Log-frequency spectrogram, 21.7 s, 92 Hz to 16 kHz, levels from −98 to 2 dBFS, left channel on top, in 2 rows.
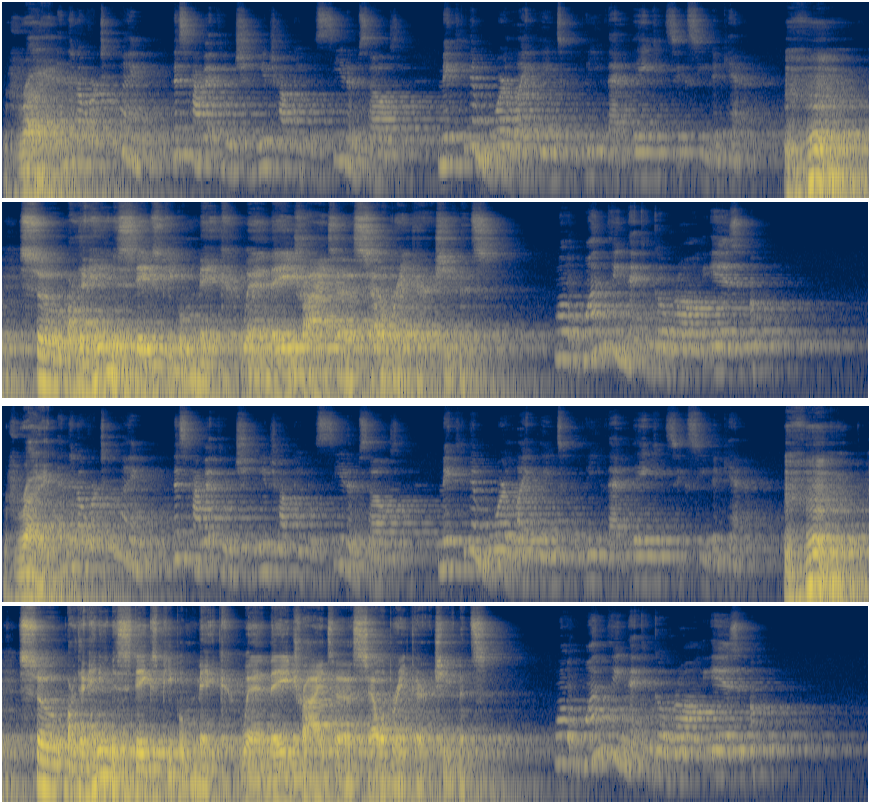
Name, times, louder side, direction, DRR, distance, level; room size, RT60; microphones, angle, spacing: voice 1, 0.0-0.6 9.8-10.6 11.1-16.9, right 2 dB, 85° right, 3 dB, 0.5 m, -21 dB
voice 2, 0.7-1.8 2.1-4.9 5.4-9.2 17.7-20.2, right 1 dB, 20° left, -9 dB, 1.6 m, -35 dB
10.5 x 4.2 x 3.7 m, 2.8 s
head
